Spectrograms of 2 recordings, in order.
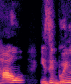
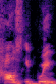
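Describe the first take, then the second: First: The word 'is' is said as a full syllable. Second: The word 'is' is shortened onto 'how'. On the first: "হাউ ইজ it going না বলে" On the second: "একটু short short করেছেন"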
